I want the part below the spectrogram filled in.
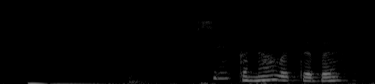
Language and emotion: Russian, sad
